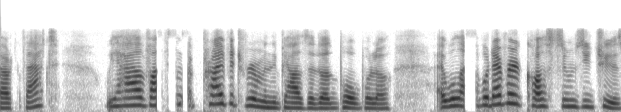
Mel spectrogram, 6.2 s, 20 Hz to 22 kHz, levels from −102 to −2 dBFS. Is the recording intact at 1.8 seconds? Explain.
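No. From 1.55 to 1.91 s the sound repeatedly dips, warbles and thins out. About 200 ms is missing in scattered gaps across roughly 320 ms, and the longest continuous loss is about 80 ms. These are lost AMR speech frames. Radio errors corrupted the frames, and the AMR-WB decoder, running at 12.65 kbit/s, filled each gap by reusing the last good pitch and vocal tract settings at falling gain. In wideband that fill fades out quickly, so each gap sounds brief and weak before clean speech returns.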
